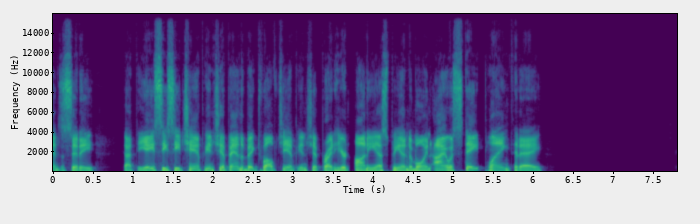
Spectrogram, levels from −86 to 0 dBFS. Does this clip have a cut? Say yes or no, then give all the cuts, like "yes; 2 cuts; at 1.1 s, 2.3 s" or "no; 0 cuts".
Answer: yes; 1 cut; at 3.7 s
